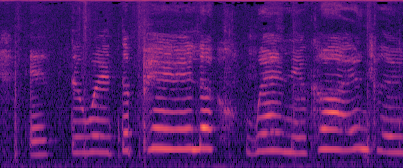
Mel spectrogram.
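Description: A young child singing to himself unaccompanied, in several short phrases of held, wavering notes.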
